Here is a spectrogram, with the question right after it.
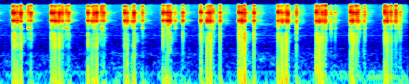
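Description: Long nails tap a round, thick, clear pressed-glass shallow dish with a patterned rim, held upright. The taps come in quick, evenly spaced bursts of bright, high clicks with a faint glassy tinkle that dies away almost instantly.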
